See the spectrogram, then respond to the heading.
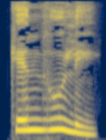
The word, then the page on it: ಕೆಂಧೂಲಿ: kendhūli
